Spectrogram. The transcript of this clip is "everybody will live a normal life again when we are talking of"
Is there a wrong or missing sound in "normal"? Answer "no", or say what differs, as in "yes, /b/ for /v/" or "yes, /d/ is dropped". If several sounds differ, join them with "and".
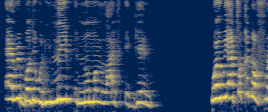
yes, /n/ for /l/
